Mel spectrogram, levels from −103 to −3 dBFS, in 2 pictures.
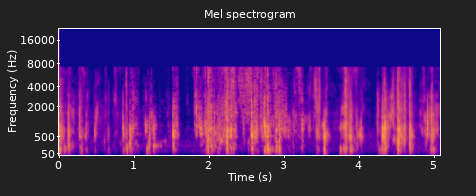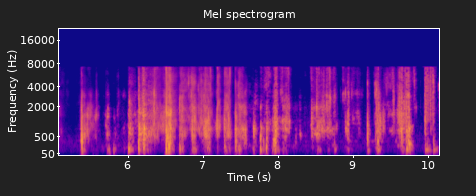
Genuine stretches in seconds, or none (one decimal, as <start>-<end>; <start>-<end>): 0.9-3.3; 5.6-6.3; 7.6-10.2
